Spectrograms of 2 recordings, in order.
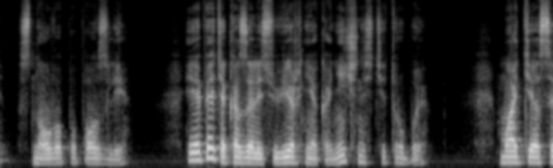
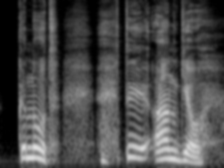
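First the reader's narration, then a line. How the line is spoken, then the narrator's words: Exclamation. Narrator (Russian): воскликнул Калеб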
